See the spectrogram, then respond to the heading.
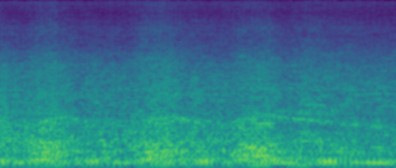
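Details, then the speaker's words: TVS Wego scooter after a wiring repair, started on its stand via the self-start: the small engine picks up smoothly on throttle blips, rising and falling cleanly without misses or knocks; normal running. "দেখুন গাড়ি পুরো start."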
